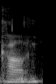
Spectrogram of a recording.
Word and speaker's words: pecan: Man, um, but make sure you don't eat pecan pie because that's that's pretty it's, close to it's pronounced pecan. Pecan.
